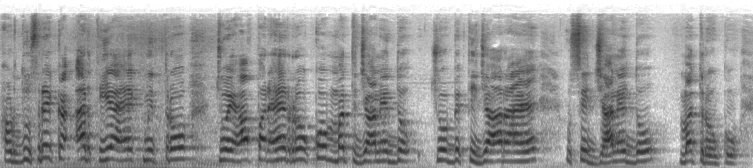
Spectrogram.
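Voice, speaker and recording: A woman's voice: on the high side, steady tone, normal speed, few pauses, a little mellow. Woman teaching in speech. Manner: explanatory, repeats and rephrases, asks and answers own questions. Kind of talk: exam-prep lecture.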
